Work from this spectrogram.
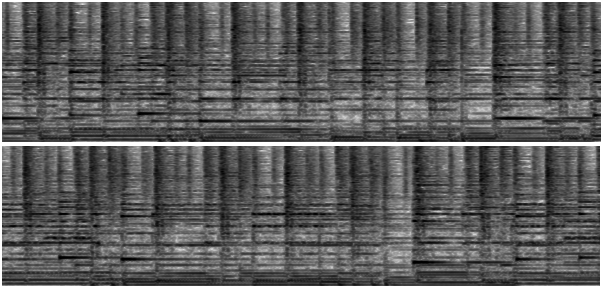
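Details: Steady instrumental music with a strong bass line plays throughout, and no animal calls can be heard.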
